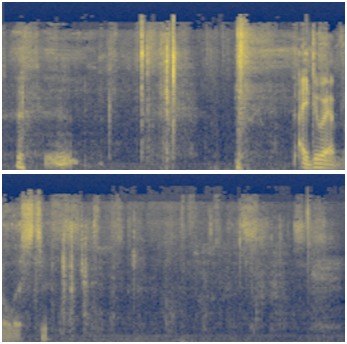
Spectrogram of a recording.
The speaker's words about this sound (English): Is there anything better, really, than listening to me rattle paper on the show?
